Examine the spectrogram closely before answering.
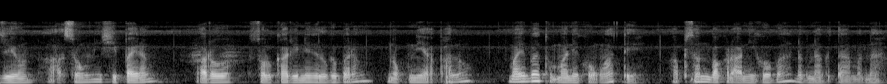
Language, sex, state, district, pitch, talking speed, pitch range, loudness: Garo, male, Meghalaya, West Garo Hills, 100 Hz, 115 wpm, 95-115 Hz, -21 LUFS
